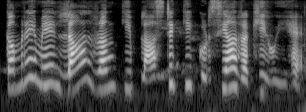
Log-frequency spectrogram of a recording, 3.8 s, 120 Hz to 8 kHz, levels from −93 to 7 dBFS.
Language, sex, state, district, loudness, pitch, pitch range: Hindi, female, Uttar Pradesh, Lalitpur, -20 LUFS, 305 Hz, 275-345 Hz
